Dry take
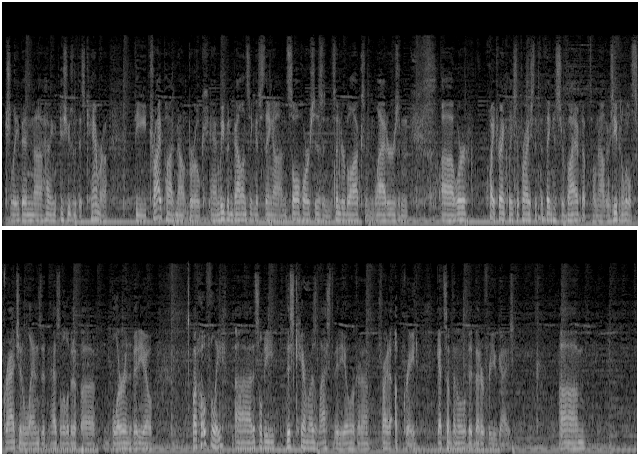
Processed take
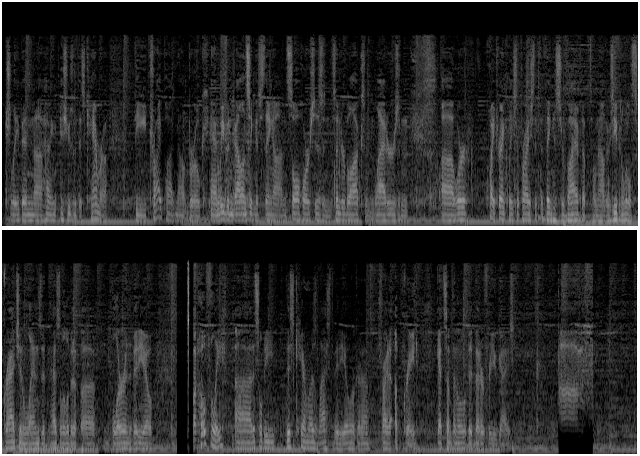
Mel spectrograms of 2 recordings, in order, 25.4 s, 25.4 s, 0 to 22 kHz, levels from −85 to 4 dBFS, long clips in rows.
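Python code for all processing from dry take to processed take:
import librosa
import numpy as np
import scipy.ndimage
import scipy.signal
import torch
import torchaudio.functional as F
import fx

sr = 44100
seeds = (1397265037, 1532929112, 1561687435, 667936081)

y = fx.chain(x, sr, fx.highpass(hz=200.0, slope=6),
    fx.peak_eq(hz=1500.0, db=-15.0, octaves=1.6), at=(3.05, 3.61))
y = fx.chain(y, sr, fx.highpass(hz=180.0, slope=12),
    fx.env_flatten(amount_pct=70), at=(4.18, 5.0))
y = fx.chain(y, sr, fx.low_shelf(hz=120.0, db=9.5),
    fx.notch(hz=2700.0, q=27.0), at=(10.88, 14.12))
y = fx.chain(y, sr, fx.tilt_eq(slope=3.5),
    fx.upward_expand(threshold_db=-39.0, expansion=2.5), at=(16.21, 16.62))
y = fx.high_shelf(y, sr, hz=2000.0, db=-9.5, at=(17.85, 20.07), fade=0.02)
y = fx.dmg_noise_colour(y, sr, seeds[0], colour='brown', level_db=-47.0, at=(17.85, 20.07), fade=0.02)
y = fx.chain(y, sr, fx.highpass(hz=1100.0, slope=24),
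    fx.peak_eq(hz=4600.0, db=-10.5, octaves=0.34),
    fx.env_flatten(amount_pct=70), at=(23.84, 24.54))
y = scipy.signal.sosfilt(scipy.signal.butter(2, 57.0, 'highpass', fs=sr, output='sos'), y)
y = librosa.effects.preemphasis(y, coef=0.8, zi=[0.0])
y = y * 10.0 ** (2.0 / 20.0)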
